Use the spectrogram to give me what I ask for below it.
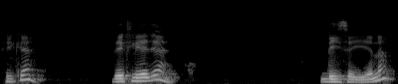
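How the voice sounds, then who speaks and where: A male teacher going through multiple-choice questions, reading the English slowly and explaining it in Hindi with rhetorical questions. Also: mid-range voice, very animated, mellow, highs cut off. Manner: asks rhetorical questions and answers them. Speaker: ITI teacher.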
